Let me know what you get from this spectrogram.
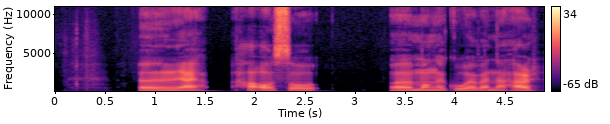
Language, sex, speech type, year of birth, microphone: Norwegian, male, spontaneous, 1985, Shure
